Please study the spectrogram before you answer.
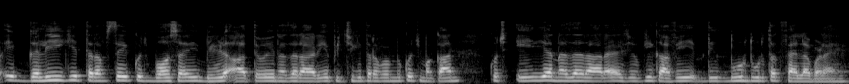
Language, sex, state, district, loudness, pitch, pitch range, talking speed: Hindi, male, Uttar Pradesh, Budaun, -21 LUFS, 165 Hz, 155-175 Hz, 255 wpm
